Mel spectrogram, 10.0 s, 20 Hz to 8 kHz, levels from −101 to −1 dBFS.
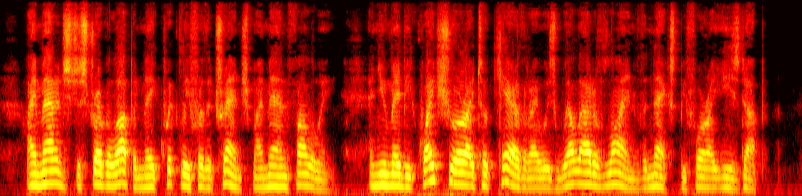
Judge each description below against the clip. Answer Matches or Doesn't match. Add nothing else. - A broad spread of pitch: Doesn't match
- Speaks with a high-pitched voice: Doesn't match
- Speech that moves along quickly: Matches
